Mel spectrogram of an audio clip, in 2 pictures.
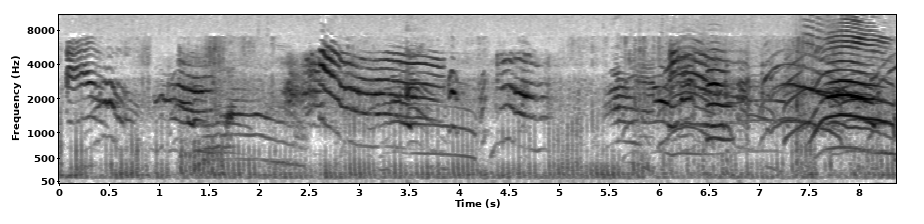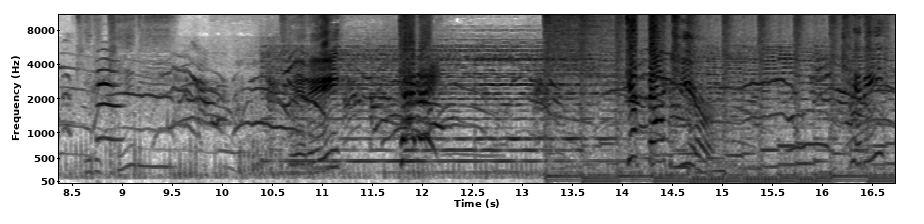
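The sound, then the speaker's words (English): A cat meows over and over, a steady run of insistent, rising and falling cries, with a buzzy, tonal clatter creeping in toward the end. “It goes meow.”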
